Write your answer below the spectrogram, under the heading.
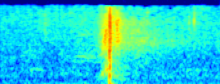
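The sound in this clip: A MacGregor golf iron strikes the ball in one crisp, sharp crack, a brief bright impact that rises abruptly out of quiet and fades within a fraction of a second, with no voices.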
